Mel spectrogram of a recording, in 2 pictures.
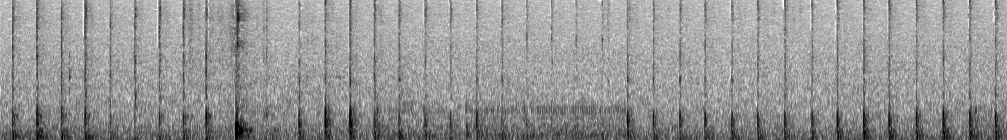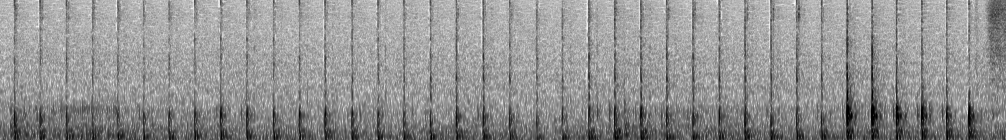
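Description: Ink dauber being tapped rapidly and evenly onto glossy cardstock to stipple in shading. It makes a steady run of light taps, about four or five a second.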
